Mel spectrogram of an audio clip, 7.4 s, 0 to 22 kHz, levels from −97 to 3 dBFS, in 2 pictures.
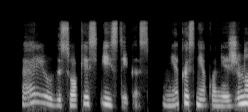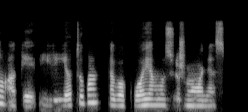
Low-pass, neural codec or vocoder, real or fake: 10.8 kHz; codec, 44.1 kHz, 2.6 kbps, DAC; fake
